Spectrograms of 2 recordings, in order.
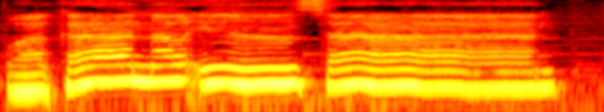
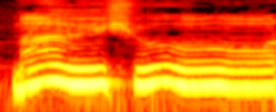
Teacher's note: jadi pembacaannya dengan samar tidak terdengar jelas huruf nun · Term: ikhfa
